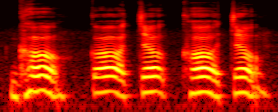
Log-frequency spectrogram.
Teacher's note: ठीक है, जब आप क, ख और च का उच्चारण करें तो ये एकदम से उच्चारण हो रहे हैं और जब आप घ का उच्चारण करें तो थोड़ा इसमें कंपन पैदा हो रहा है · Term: घोष ध्वनि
